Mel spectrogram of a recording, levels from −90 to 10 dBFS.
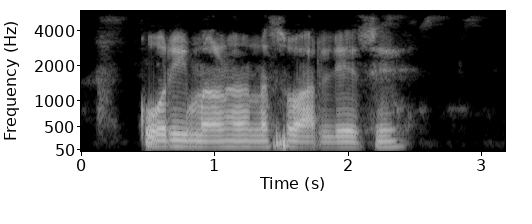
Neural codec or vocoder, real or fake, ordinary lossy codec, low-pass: none; real; Opus, 64 kbps; 5.4 kHz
